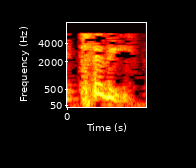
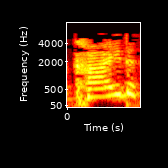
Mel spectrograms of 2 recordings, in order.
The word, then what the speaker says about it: Kidde: Kidde. Or do they pronounce it kid or kide? It's K-I-D-D-E. I look at it as kitty. Kidde, okay? Like, where are the kitties type of thing?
